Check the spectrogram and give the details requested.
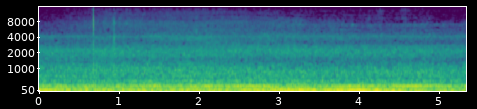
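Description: Shinkansen train moving slowly out of its depot: a low rumble with a steady hum, swelling to its loudest about four seconds in.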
